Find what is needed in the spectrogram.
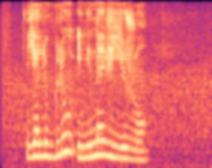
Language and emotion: Russian, neutral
